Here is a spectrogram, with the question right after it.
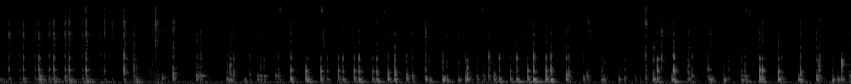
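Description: A full plastic Naked Green Machine juice bottle is held in the hand and tapped with fingertips and nails on its bare plastic bottom section and on the label. It makes a quick, steady run of light, dry, hollow taps with a low body and short decay, like fast typing.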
